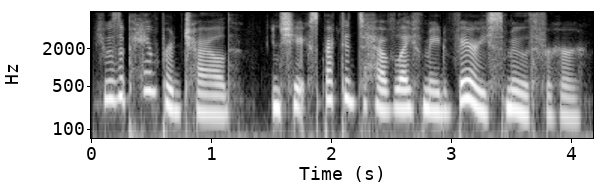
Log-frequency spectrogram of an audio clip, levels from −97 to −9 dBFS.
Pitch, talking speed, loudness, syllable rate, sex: 230 Hz, 230 wpm, -17 LUFS, 5.6 syllables/s, female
